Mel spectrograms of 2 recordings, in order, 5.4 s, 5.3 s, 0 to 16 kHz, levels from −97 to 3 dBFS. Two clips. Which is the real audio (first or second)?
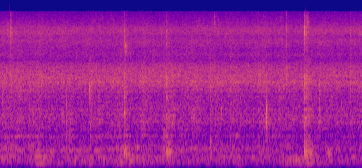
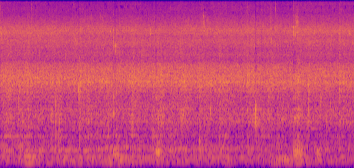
first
